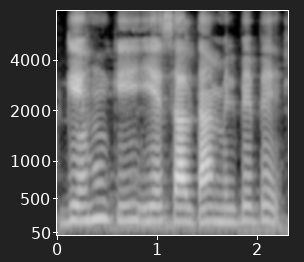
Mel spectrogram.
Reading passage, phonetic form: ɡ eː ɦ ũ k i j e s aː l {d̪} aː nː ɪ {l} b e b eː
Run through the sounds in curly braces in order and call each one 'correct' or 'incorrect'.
correct, correct

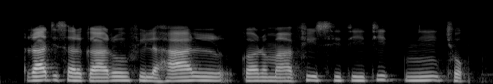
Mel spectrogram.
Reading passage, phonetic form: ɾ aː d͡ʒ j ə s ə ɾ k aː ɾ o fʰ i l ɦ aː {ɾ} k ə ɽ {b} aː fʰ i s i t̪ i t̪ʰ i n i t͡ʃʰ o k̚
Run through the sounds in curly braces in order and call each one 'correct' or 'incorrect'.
incorrect: l, incorrect: m

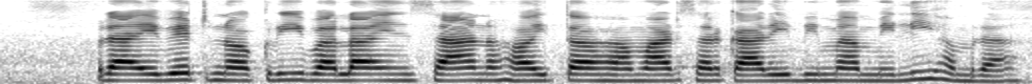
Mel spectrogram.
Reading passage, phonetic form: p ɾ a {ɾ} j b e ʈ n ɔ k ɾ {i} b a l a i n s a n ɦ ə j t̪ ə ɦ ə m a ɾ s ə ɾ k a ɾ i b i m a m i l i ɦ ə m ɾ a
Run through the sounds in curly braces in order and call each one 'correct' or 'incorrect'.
incorrect: none, correct

